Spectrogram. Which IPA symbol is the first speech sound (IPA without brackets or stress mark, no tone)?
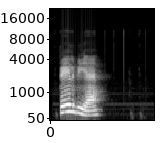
t̪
